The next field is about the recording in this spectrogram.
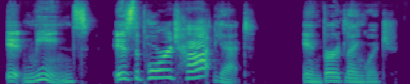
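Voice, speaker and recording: Storybook parrot, played by a woman: female, high-voiced, proud and instructive, lively pitch, dry recording. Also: slow, dry recording, heavily acted. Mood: matter-of-fact. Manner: emphatic, instructive. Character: proud, bossy female parrot, eager teacher.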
